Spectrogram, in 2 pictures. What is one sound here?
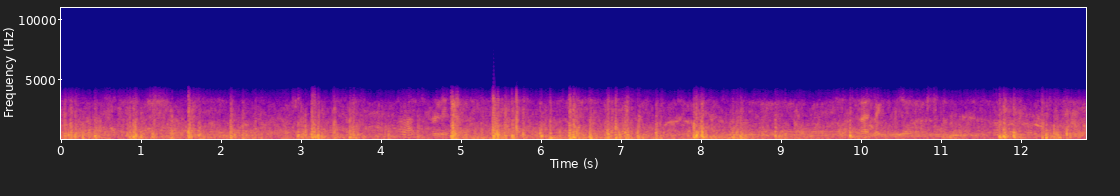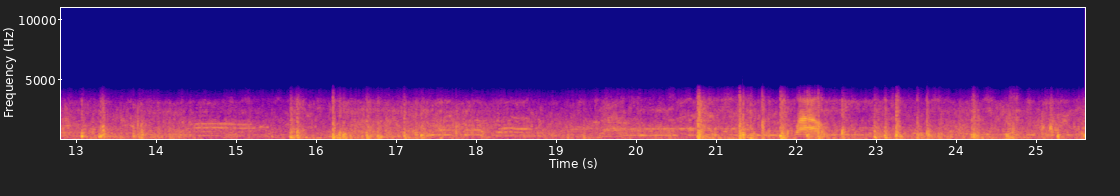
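Fireworks bang and crackle outdoors, with booms echoing one after another.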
